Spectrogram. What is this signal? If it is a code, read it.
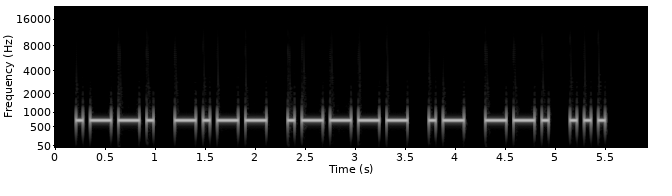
Morse code, heard as a keyed tone, about 17 wpm, 700 Hz. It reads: PY1AGS
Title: DXCC-100 Call Signs - 6 Characters - Repeated 2x - 17wpm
